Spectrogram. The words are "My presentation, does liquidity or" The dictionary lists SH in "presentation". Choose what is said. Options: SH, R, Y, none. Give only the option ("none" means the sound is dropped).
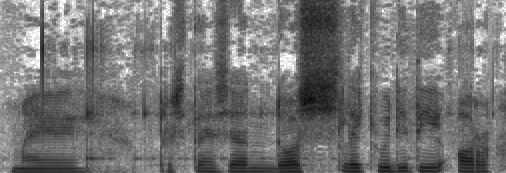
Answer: none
